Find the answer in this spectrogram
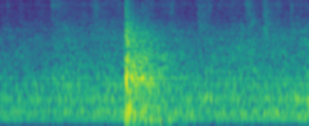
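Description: A basketball struck once on a free throw: a single sharp knock about a second and a half in, followed by a short echo in the gym. A steady low hum runs underneath.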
